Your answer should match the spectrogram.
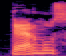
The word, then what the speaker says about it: Thermus: Thermus só tem 2 sílabas, então só pode ser paroxítona.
